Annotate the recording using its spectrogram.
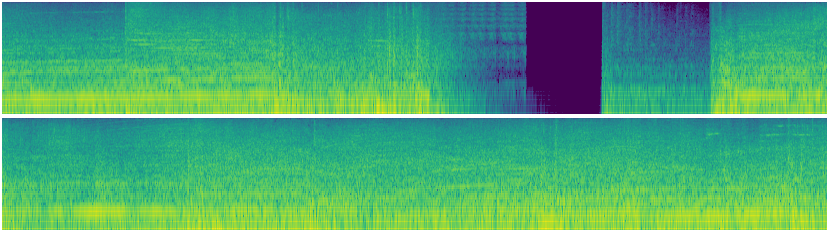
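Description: A car engine roars at high revs and shifts gears as it races.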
